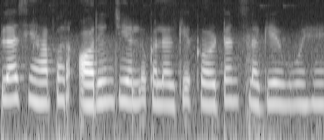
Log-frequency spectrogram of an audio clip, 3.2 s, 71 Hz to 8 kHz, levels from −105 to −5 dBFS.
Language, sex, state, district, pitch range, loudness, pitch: Hindi, female, Bihar, Saran, 240-265 Hz, -20 LUFS, 245 Hz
